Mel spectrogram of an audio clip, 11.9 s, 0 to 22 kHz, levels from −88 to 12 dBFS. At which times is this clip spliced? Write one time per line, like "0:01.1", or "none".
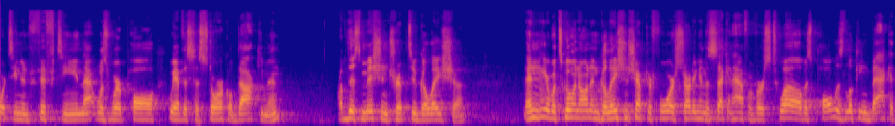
0:07.2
